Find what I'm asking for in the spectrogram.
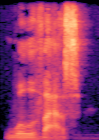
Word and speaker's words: wulfas: W-U-L-F-A-S, but an F in Old English, if it appears in the middle of a word and is between two vowel sounds, or L in this case, it makes a V sound. So wolf becomes wolvas.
